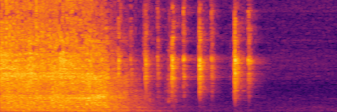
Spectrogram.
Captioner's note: series of loud gun shots; series of quiet gun clicks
